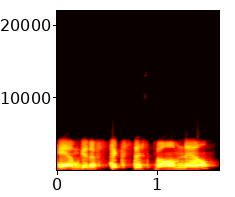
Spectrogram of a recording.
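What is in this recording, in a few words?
i plant bomb, professional female; vo; Counter Strike Model Pack; CS:GO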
